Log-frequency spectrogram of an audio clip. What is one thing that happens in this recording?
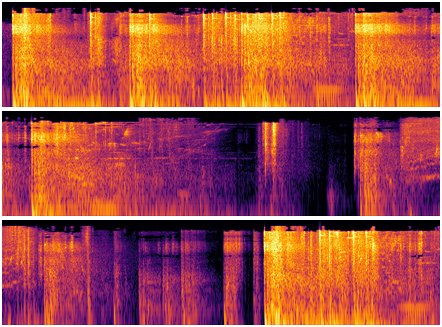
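Rapid gunshots crack.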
